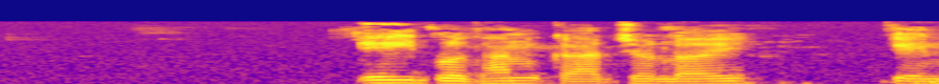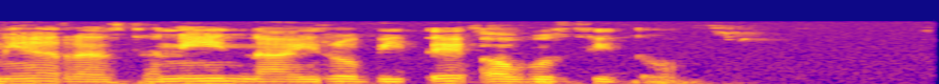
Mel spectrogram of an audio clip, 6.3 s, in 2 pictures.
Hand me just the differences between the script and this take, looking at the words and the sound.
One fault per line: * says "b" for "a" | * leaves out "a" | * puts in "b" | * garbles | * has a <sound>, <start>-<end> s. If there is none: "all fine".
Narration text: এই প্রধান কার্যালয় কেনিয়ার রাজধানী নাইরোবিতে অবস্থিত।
all fine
